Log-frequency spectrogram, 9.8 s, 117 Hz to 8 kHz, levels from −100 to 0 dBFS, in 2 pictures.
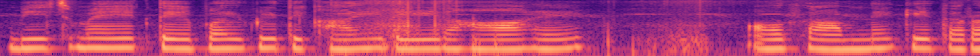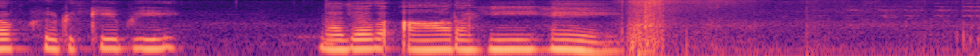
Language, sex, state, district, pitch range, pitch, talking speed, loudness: Hindi, female, Rajasthan, Jaipur, 195-215 Hz, 205 Hz, 115 wpm, -22 LUFS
